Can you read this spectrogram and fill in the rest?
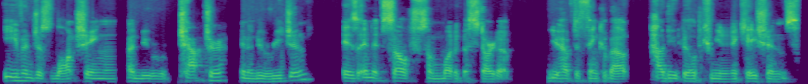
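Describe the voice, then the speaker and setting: A young man giving interview answers in a measured, matter-of-fact way. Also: lowish voice, a little mellow, no echo, low-quality recording. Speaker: venture capital professional.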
